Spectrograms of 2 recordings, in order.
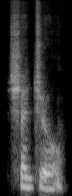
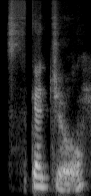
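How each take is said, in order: First: The word begins with an 'sh' sound. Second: The word begins with an 'sk' sound. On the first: "traditionally in British English, this is like sh schedule, as in the sh in shoes" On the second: "In North American English, it is sk schedule"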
